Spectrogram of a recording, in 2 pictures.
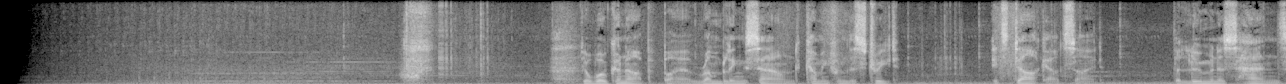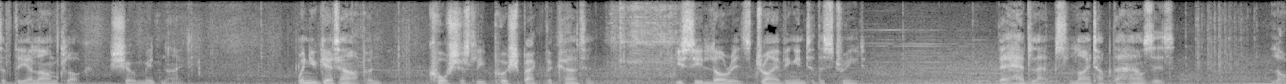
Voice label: documentary; Razzia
